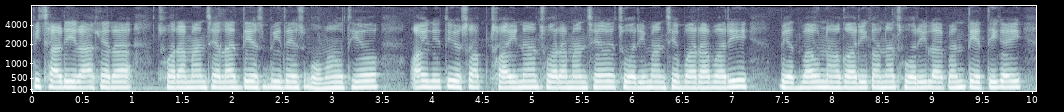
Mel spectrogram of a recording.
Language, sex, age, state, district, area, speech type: Nepali, female, 60+, West Bengal, Jalpaiguri, urban, spontaneous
